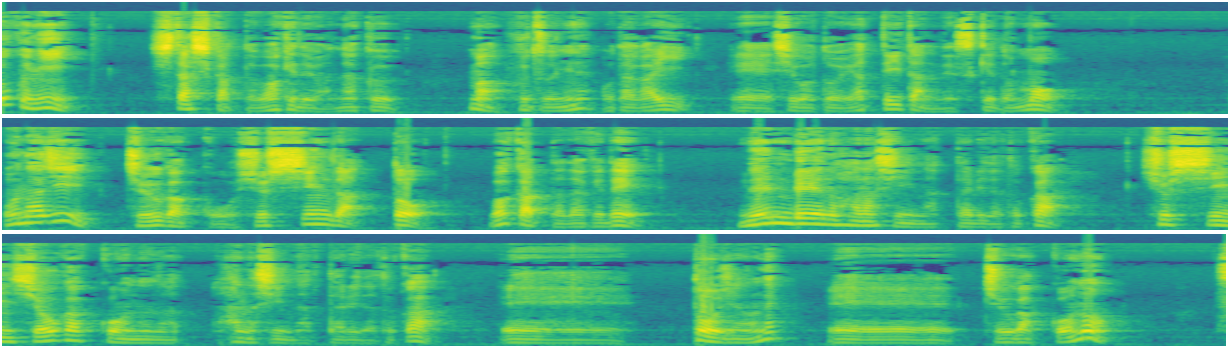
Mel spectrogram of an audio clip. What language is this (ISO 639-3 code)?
jpn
